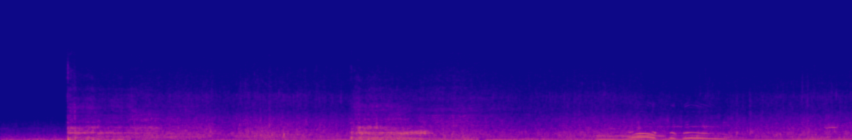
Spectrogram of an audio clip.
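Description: Boat engine running steadily beside the floating capsule, with water sloshing and wind on the microphone. A few short rising-and-falling calls come in about six to seven seconds in.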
